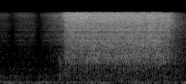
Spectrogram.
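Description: Pressure cooker whistle during the cooking of fish biriyani: a loud, steady high hiss of escaping steam that rises suddenly and holds for about a second before cutting off.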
